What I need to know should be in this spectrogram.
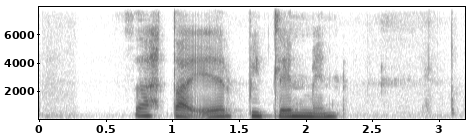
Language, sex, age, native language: Icelandic, female, 7, Icelandic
